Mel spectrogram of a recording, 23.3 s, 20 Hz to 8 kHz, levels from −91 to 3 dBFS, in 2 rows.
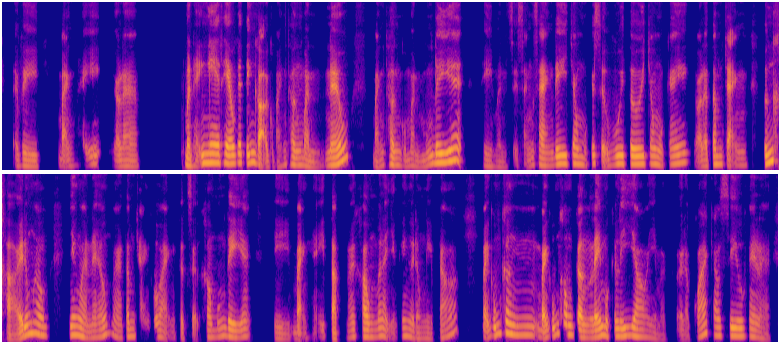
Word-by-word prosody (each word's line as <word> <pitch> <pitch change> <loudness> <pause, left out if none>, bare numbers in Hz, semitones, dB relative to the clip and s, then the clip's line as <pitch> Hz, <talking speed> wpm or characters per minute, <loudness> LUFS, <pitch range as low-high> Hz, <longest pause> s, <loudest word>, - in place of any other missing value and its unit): Tại - - -11
vì 100 -3 -3 0.3
bạn 105 +2 -5
hãy, 140 +5 -8 0.2
gọi 100 -1 -4
là 105 -2 -3 0.7
mình 115 -2 +4
hãy 105 +5 -4
nghe 160 +1 +7
theo 145 -2 +7
cái 160 +1 +3
tiếng 155 +3 +4
gọi 155 - +5
của - - -19
bản 100 +8 -14
thân 125 -2 -2
mình, 90 -7 -5
nếu 130 - +5 0.4
bản 110 - -8
thân 120 -3 -1
của 100 - -13
mình 105 -1 -10
muốn 110 +10 -5
đi 165 +3 +7
á, 205 +1 +5 0.3
thì 105 -3 -10
mình 95 -2 -17
sẽ - - -18
sẵn 105 +6 -13
sàng 115 -3 0
đi 145 +2 +4
trong 140 -3 0
một 115 - -12
cái 145 - 0
sự 150 - -4
vui 140 +6 +2
tươi, 140 0 +6
trong 140 -1 -1
một 120 - -3
cái, 150 +5 -1
gọi - - -5
là, 105 - -1
tâm 135 +1 0
trạng 115 -3 0 0.3
hứng 160 +6 +7
khởi, 90 - +1
đúng 170 +4 +3
hông? 160 -5 +2 0.3
Nhưng 155 0 +2
mà 135 -4 +2
nếu 115 +6 -3
mà 120 -8 -7
tâm 130 +1 -3
trạng - - -14
của - - -4
bạn - - -6
thực - - -9
sự - - -10
không 120 0 -5
muốn 135 +4 -6
đi 120 -4 +3
á, 135 +2 -3 0.4
thì 95 -3 -10
bạn - - -2
hãy - - -14
tập - - +3
nói 120 +3 -6
không 125 -2 +1
với 140 - -2
lại 140 - -3
những - - -16
cái 140 0 -5
người 125 -4 -4
đồng 95 -1 -10
nghiệp 95 -1 -14
đó. - - -6 0.4
Bạn - - +1
cũng 145 +5 0
cần 155 -5 +1
bạn 105 - +6
cũng 140 +6 -1
không 170 -3 +1
cần 120 -6 +4
lấy 120 +4 +6
một 145 -2 +2
cái 135 - +2
lý 140 +3 +2
do 125 -5 0
gì 105 -3 -13
mà, 80 -2 -21 0.2
gọi - - -12
là, - - -14
quá 165 +3 -1
cao 145 -1 -2
siêu, 140 -1 +1
hay 130 -2 -2
là 95 -7 -8
130 Hz, 250 wpm, -24 LUFS, 110-145 Hz, 0.7 s, nghe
